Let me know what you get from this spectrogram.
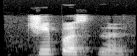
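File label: "чипӧстны", Komi, female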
